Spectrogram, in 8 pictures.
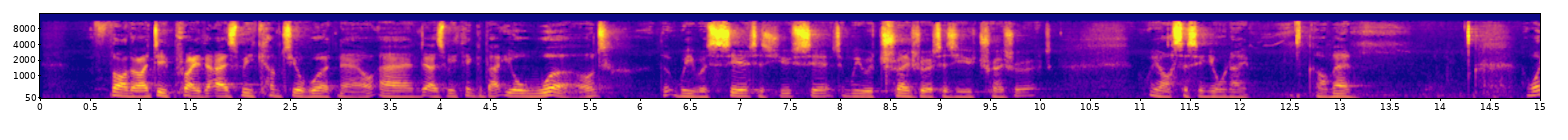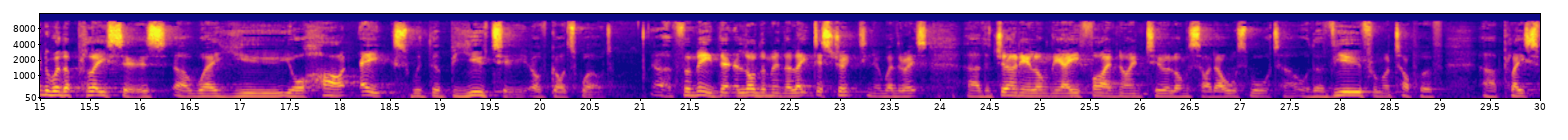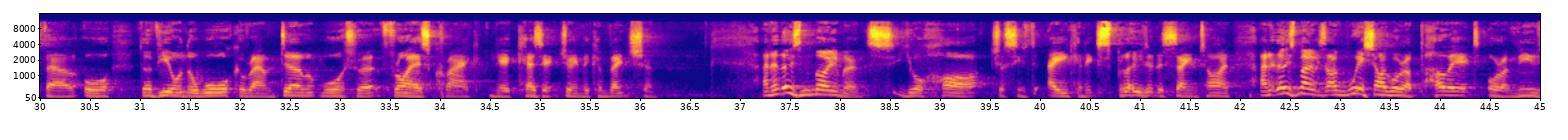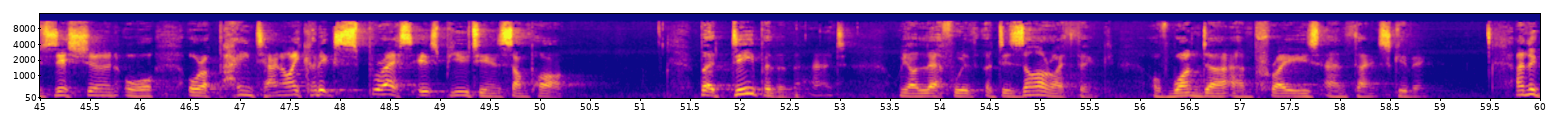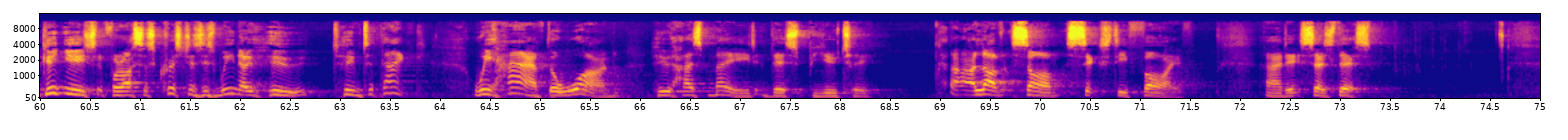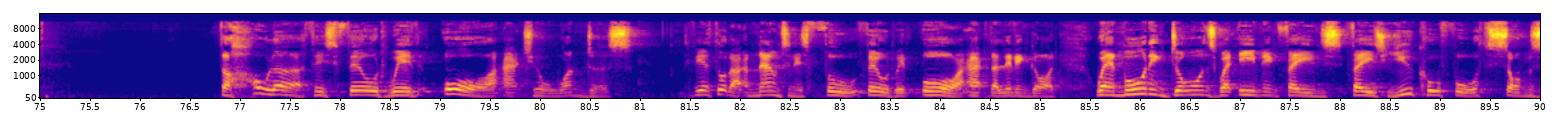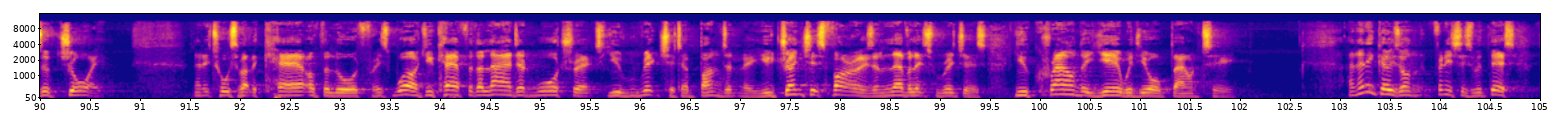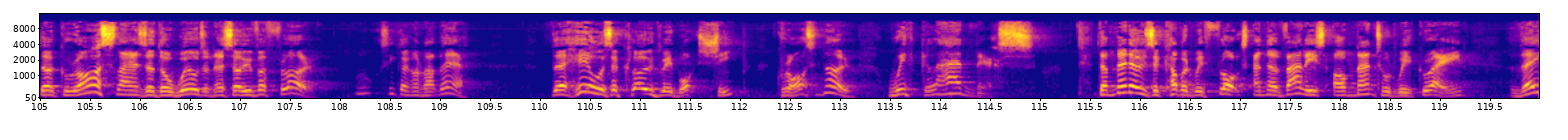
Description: This sermon is part of a series: 16 January 2022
